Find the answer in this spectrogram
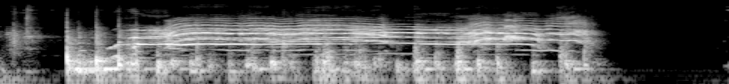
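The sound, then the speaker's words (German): Several children's voices let out a loud, sustained roar together, imitating a fierce beast. The shout holds for about five seconds, wavers in pitch, then cuts off into silence. “winzige Maus an und ließ ein gewaltiges Gebrüll verlauten.”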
